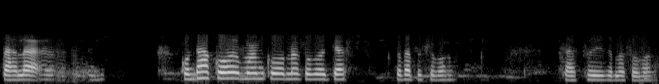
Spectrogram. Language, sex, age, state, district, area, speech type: Santali, female, 30-45, West Bengal, Bankura, rural, conversation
